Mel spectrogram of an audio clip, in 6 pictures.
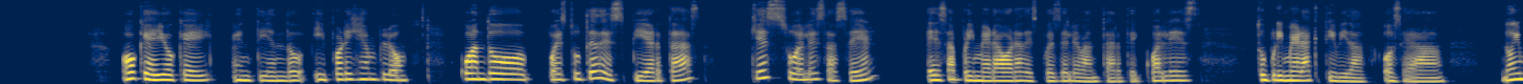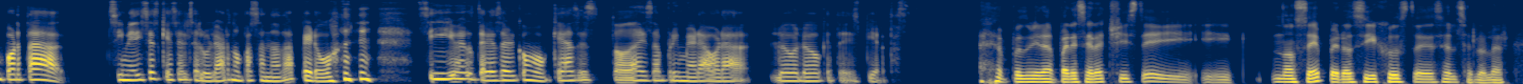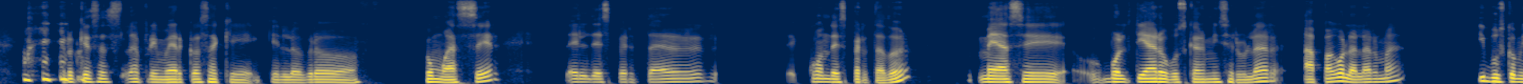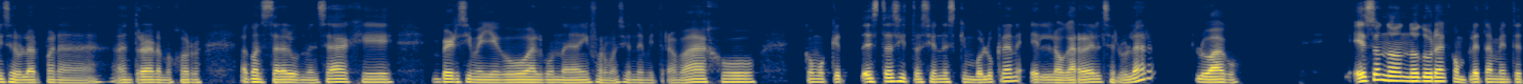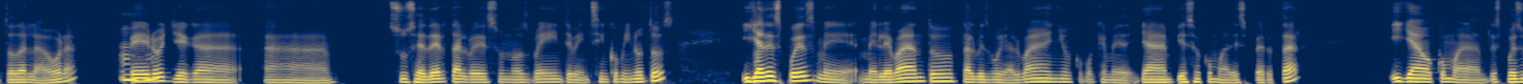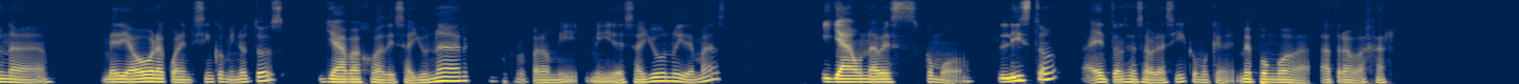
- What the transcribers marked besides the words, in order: chuckle; chuckle; tapping; laugh; other background noise; "agarrar" said as "ogarrar"
- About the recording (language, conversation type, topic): Spanish, advice, ¿Cómo puedo despertar con más energía por las mañanas?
